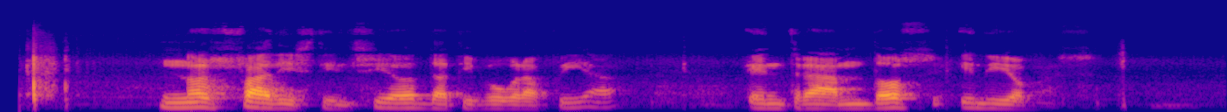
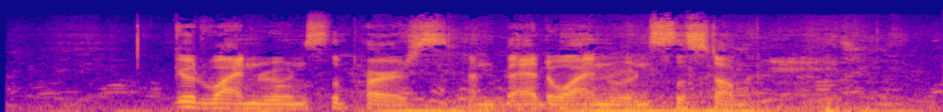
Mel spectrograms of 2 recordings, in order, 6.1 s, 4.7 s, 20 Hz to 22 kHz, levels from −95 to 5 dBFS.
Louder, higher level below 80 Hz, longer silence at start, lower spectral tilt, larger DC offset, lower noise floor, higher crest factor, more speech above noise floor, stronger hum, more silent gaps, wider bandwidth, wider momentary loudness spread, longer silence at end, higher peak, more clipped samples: second, -26 LUFS vs -17 LUFS; second, -86 dBFS vs -26 dBFS; about the same, 0.15 s vs 0.2 s; first, -6 dB/octave vs -3 dB/octave; neither; first, -68 dBFS vs -41 dBFS; first, 26 dB vs 18 dB; first, 42 dB vs 25 dB; neither; neither; second, 9 kHz vs 14 kHz; first, 20 LU vs 17 LU; first, 1 s vs 0 s; about the same, -2 dBFS vs 0 dBFS; neither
